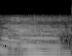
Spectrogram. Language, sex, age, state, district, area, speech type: Bengali, male, 45-60, West Bengal, North 24 Parganas, rural, conversation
